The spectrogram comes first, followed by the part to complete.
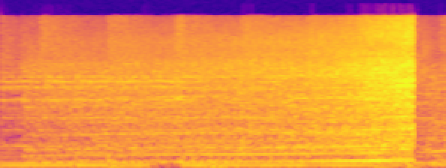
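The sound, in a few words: motorcycle engine revving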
